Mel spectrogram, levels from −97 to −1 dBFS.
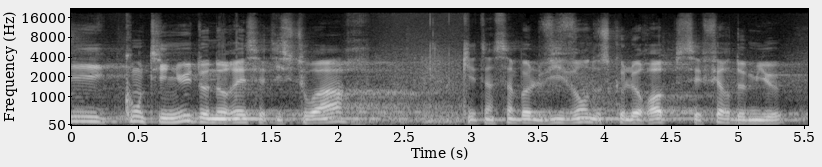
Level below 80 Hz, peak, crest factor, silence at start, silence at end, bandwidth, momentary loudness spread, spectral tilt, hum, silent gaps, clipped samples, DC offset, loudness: -66 dBFS; -6 dBFS; 18 dB; 0 s; 0 s; 19 kHz; 12 LU; -5 dB/octave; none; none; under 0.1%; under 0.1%; -24 LUFS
